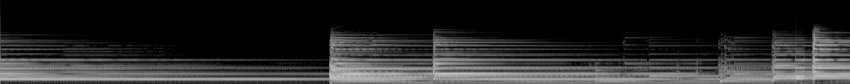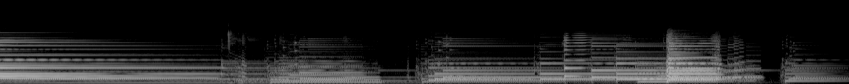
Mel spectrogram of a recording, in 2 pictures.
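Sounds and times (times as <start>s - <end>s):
electric guitar chords ringing: 0.0s - 16.9s.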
